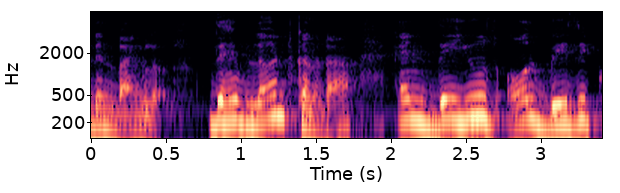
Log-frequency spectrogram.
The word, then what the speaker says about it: Kannada: Bangalore they have learnt Kannada and they use all basic words when it comes to commutation or shopping. However, even they find it very difficult to say Kannada and end up saying Kannad.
